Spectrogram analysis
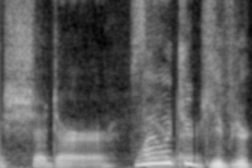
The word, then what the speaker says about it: Shedeur: are you calling him Shitter? Is that how you pronounce Shedeur. it? It sounds like you're saying shitter. Shit or I'm not saying Sanders? shitter. I'm saying shudder.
